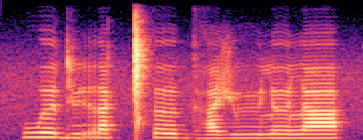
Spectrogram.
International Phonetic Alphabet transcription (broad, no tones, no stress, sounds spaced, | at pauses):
w əː d ʉ r a ǀʰ əː ɡʱ a ʒ ʉː l əː l a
